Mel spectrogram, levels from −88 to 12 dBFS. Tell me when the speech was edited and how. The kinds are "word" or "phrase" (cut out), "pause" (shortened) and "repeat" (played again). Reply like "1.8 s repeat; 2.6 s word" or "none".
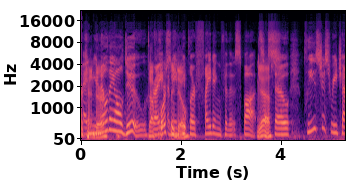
none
